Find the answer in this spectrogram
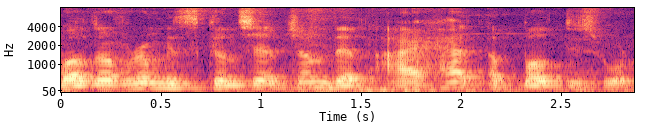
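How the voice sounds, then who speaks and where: Someone speaks at a fairly slow pace with an Indonesian accent. Noticeable background noise and audible room echo fill the recording. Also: man. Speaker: graduate student speaker. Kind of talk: commencement speech. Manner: halting, with fillers.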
